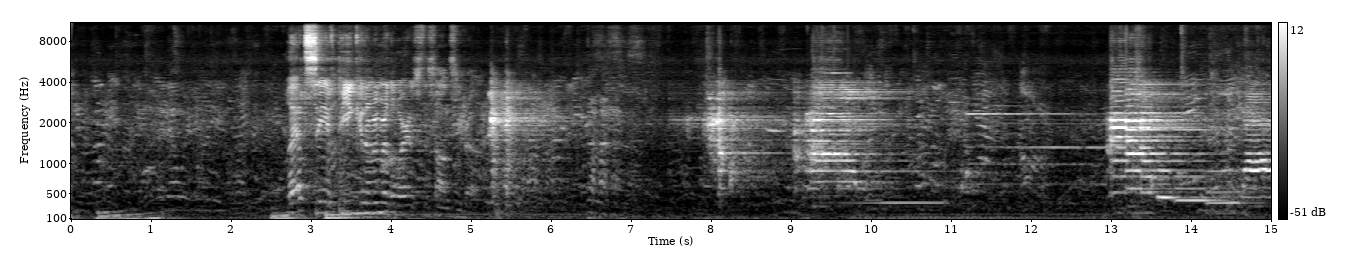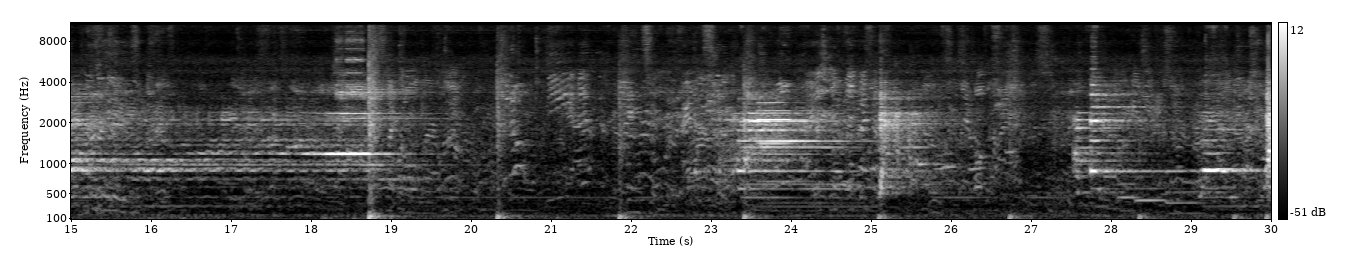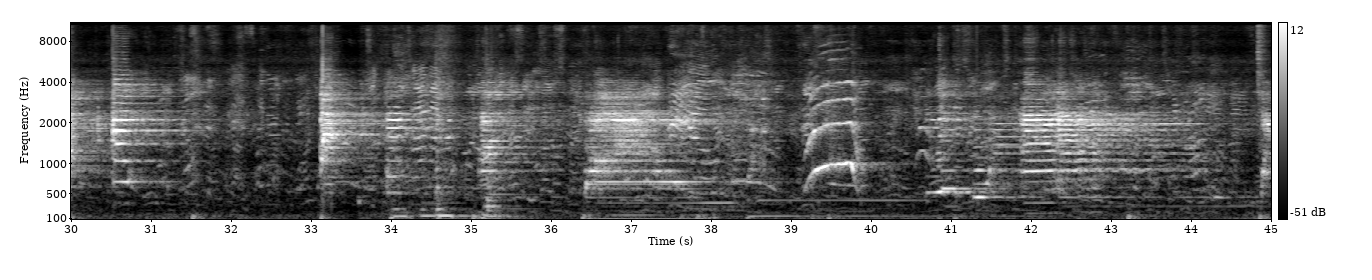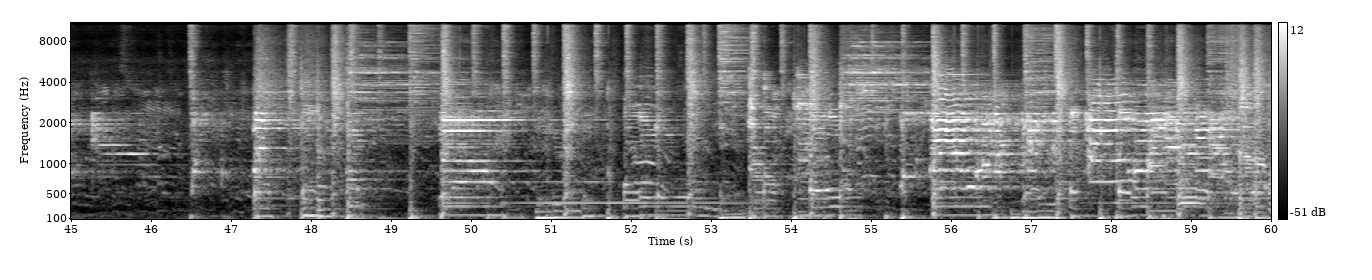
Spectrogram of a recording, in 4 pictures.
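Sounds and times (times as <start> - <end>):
electric guitars and bass: 0.0 - 21.2, 22.1 - 60.0
drum kit beat: 2.5 - 4.1, 46.5 - 60.0.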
